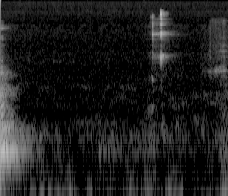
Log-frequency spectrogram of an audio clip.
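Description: A single computer mouse click about one and a half seconds in, over faint room tone, after the end of a spoken word.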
